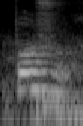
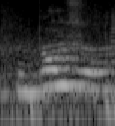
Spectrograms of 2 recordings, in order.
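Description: First: Bonjour with a nasal on, no final r; correct bonjour. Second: Bonjour said as bon-zhoo, nasal vowel; nasal French Bonjour, r dropped; correct bonjour. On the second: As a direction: model Bonjour cleanly for the learner. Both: Shown as a demonstration. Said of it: "Attention à la prononciation".

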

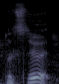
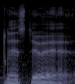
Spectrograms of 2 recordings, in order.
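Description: First: Texas accent. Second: Said in the usual way. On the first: Shown as a demonstration. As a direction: say it like a native Texan. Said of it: "You almost sounded like you were native to Texas". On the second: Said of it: "You almost sounded like you were native".

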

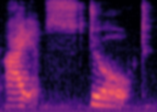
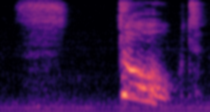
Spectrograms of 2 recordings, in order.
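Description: First: Low, drawn-out, deliberate words; slow emphatic statement. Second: Higher, explosive one-word cheer; stoked outburst. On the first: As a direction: stretch it out, restrained. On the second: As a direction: burst out with drawn-out excitement. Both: Real, not acted.

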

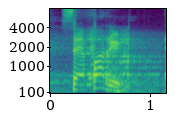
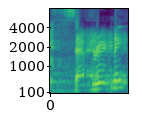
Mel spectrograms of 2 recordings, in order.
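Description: First: सेपरेट stretched slowly into se-pa-ret, the middle a sounded; slow spelling pronunciation. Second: सेपरेट clipped to two syllables, sep-ret; quick everyday सेपरेट; spoken pronunciation. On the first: Teacher showing students the memory pronunciation. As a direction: drag out सेपरेट syllable by syllable. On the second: Teacher contrasting the usual way of saying सेपरेट. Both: Shown as a demonstration. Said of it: "इसका pronunciation आज से आप क्या करेंगे".

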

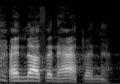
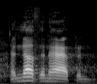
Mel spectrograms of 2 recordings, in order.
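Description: No difference in how they are said.

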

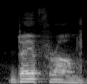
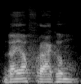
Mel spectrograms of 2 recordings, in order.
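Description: First: ಡಯಾಫ್ರಾಮ್ ending in "fram", no g; silent G. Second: ಡಯಾಫ್ರಾಗಮ್ with an audible "g", "die-a-frag-um"; wrong, sounded G. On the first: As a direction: say ಡಯಾಫ್ರಾಮ್ as "DIE-a-fram", low and falling. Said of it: "ಇಲ್ಲಿ ಜಿ silent". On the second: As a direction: put a hard g into ಡಯಾಫ್ರಾಗಮ್. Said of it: "ಅಲ್ಲ". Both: Shown as a demonstration.

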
